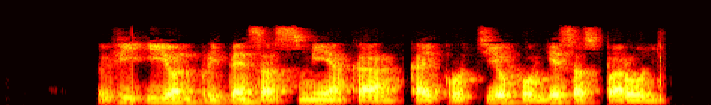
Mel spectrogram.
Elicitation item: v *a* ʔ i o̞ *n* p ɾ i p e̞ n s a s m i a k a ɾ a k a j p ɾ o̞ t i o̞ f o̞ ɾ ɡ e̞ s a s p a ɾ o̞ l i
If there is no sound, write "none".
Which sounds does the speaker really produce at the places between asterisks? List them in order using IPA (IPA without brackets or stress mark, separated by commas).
i, n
